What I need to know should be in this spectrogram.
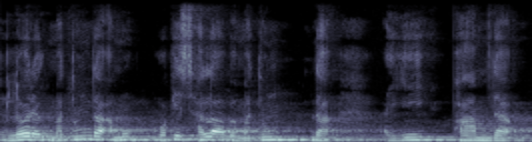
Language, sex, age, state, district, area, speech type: Manipuri, male, 60+, Manipur, Kakching, rural, spontaneous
